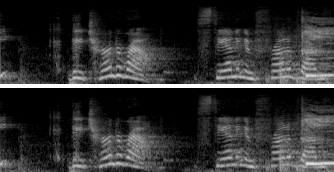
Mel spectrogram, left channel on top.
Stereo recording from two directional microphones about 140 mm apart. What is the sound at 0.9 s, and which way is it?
A woman's voice, 90° right.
